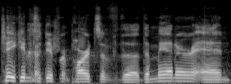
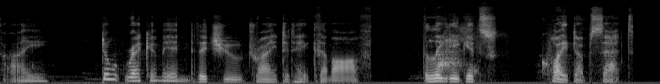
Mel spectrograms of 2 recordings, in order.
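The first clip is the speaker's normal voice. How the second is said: very sweet, much quieter and faster; 3 semitones higher, 9 dB quieter than usual. A storyteller voices an older woman character addressing the players, very sweet. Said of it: "she says just very sweetly".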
